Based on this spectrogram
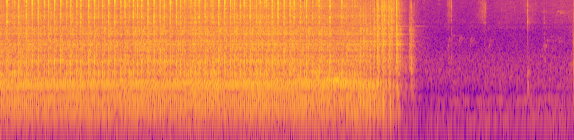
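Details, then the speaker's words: Echo two-stroke blower with a new carburetor and fresh fuel, started on choke: buzzes evenly, then abruptly cuts out after about three minutes of running. "so I had it running about maybe three minutes and you saw it finally just choked out"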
